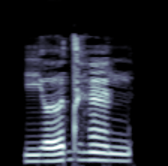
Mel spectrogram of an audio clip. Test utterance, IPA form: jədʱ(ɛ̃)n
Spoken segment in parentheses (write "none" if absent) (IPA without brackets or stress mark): ɛ̃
